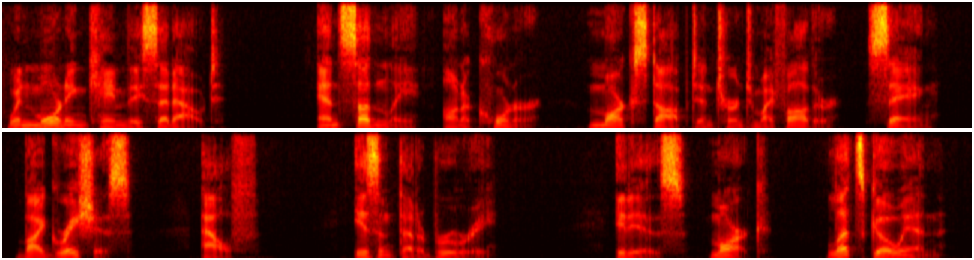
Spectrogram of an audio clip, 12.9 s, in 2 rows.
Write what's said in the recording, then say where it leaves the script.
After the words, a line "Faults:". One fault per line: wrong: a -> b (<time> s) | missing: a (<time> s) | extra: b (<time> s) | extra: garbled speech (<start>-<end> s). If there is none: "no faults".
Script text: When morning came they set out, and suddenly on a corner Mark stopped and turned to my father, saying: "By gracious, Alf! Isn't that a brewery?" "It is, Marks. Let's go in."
When morning came they set out, and suddenly on a corner Mark stopped and turned to my father, saying: "By gracious, Alf! Isn't that a brewery?" "It is, Mark. Let's go in."
Faults:
wrong: Marks -> Mark (11.2 s)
